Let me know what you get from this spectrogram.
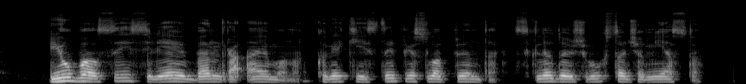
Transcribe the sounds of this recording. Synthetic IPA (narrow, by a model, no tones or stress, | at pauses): juːbɐlˠsɐɪsʲɪlʲeɛːjʊbʲɛnd̪ɾɑ̰ʔɑˑɪmonɐ̰kʊɾʲɪkʲɛɪst̪ɐpʲɾʲɪslˠopʲɪnt̪ɐ | sʲklʲɪd̪oɪʃɾuːkst̪ɐnʲt͡ʃʲoːmʲiɛst̪o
